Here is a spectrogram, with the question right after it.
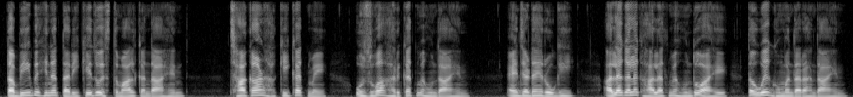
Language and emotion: Sindhi, neutral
